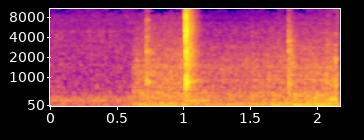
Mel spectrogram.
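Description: A gas stove igniter clicks sharply.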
